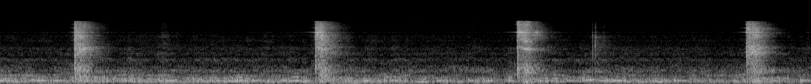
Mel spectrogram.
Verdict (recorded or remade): remade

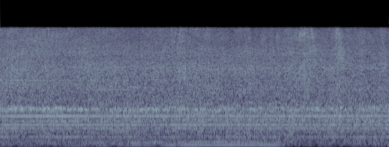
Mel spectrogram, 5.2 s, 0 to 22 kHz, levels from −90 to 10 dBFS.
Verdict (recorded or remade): recorded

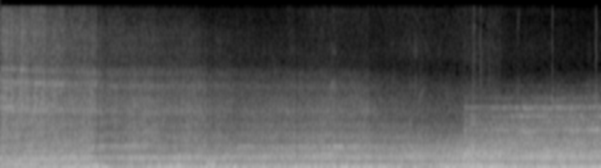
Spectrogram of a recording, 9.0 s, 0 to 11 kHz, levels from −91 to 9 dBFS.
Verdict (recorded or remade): recorded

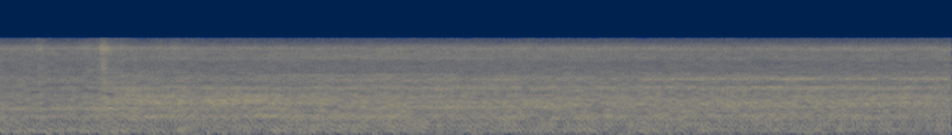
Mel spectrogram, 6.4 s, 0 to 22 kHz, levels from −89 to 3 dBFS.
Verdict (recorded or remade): remade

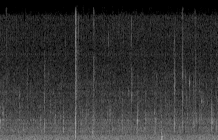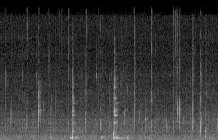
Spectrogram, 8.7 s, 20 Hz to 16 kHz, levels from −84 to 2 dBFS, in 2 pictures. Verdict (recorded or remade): recorded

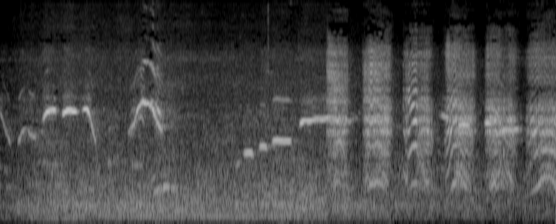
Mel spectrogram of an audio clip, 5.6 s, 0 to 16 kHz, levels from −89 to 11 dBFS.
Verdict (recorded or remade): recorded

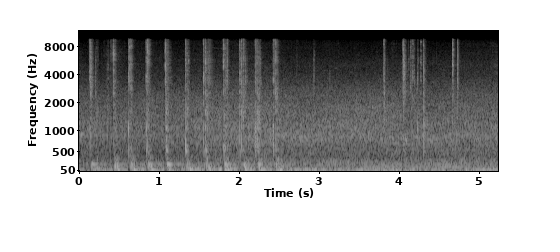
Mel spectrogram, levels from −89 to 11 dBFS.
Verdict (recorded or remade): recorded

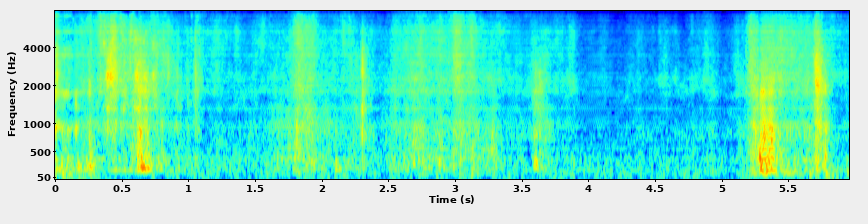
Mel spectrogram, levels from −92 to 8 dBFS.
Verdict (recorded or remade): remade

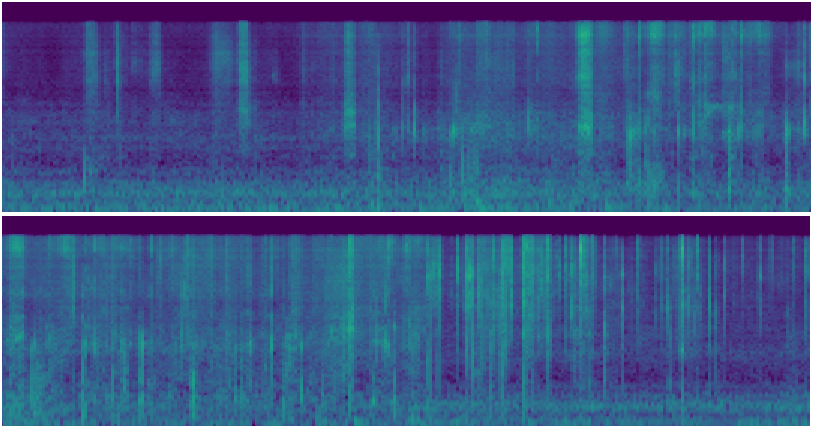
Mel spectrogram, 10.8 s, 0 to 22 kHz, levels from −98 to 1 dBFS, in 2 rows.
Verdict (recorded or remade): remade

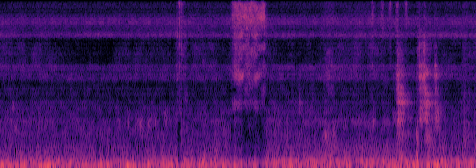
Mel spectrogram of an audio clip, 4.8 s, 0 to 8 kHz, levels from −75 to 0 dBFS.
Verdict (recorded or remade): remade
